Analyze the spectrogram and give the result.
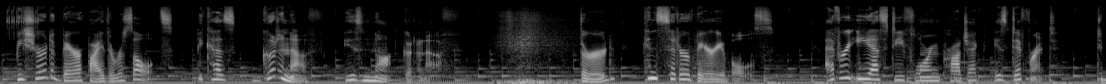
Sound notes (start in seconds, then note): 4.9 transition whooshing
